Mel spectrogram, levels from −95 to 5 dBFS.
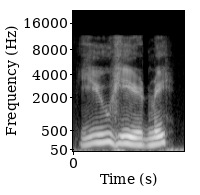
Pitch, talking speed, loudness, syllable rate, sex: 170 Hz, 160 wpm, -15 LUFS, 3.1 syllables/s, female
